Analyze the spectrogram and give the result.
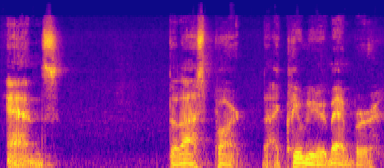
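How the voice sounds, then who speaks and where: A young man from Spain with an American accent, earnestly recounting dreams and exhorting listeners, halting at times before rising into fervent blessings. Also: extremely low pitch, steady tone, pushed and bright, husky. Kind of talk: personal testimony and exhortation.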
